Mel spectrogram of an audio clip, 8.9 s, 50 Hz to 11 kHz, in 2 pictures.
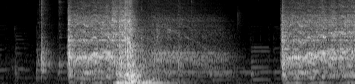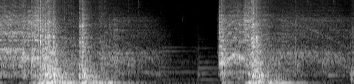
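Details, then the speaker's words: '73 350 Chevy with big cam and fuelie heads, timing just corrected: three cranking bursts of a few seconds, starter turns steadily but it never fires; owner suspects it's out of gas or the battery is getting dead. "Like I say, I may be out of gas. Yeah, you dry the bone."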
